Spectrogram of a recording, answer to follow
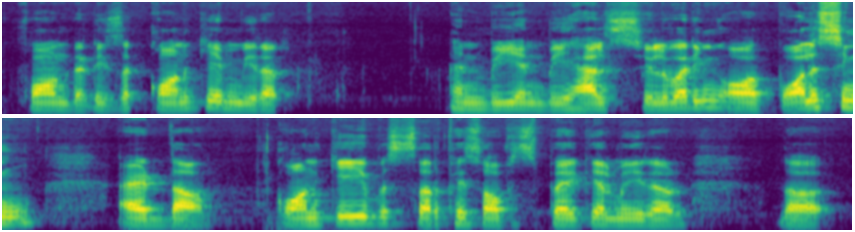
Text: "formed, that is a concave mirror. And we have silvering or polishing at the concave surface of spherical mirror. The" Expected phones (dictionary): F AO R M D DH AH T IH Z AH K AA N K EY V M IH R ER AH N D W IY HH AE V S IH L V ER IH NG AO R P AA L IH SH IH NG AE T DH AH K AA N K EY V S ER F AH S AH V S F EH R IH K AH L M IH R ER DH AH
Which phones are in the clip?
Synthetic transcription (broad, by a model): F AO R M D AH T IH Z AH K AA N K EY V M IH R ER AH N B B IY HH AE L S IH L V ER IH NG AO R P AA L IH S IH NG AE T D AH K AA N K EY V S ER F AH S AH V S P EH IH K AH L M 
